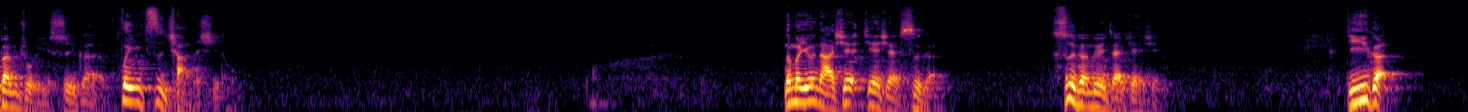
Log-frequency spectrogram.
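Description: A middle-aged man speaks with animation into a microphone, with pauses between phrases.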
